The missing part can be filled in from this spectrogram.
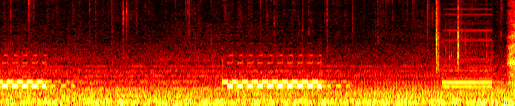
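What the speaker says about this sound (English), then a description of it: "Phone." A telephone rings inside the horror game Autopsy Simulator, in the medical examiner's office. Two bursts of electronic ringing sit over a steady low background hum, with a short tonal blip near the end.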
